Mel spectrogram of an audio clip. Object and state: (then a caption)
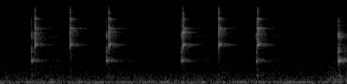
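Glass jar. A medium octagonal clear glass jar with a white plastic lid and a little water at the bottom is held in one hand and tapped on its side with a thin wooden stick. Seven separate, unevenly spaced taps sound, each a bright, high glassy clink with a short ring that fades quickly.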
